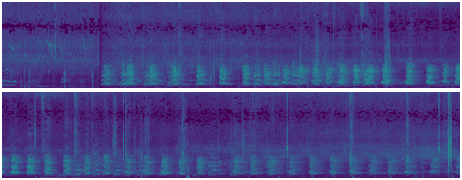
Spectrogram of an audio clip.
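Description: An animal calling over and over in short, evenly spaced calls, about four a second, starting about two seconds in and running on steadily.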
